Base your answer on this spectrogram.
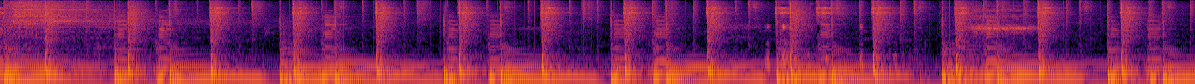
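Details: Upbeat funk music with guitar and drum kit plays throughout in a regular beat, and no animal sound is heard.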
